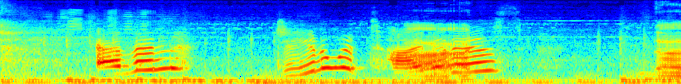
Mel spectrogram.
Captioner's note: Mrs. Harris on Phone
